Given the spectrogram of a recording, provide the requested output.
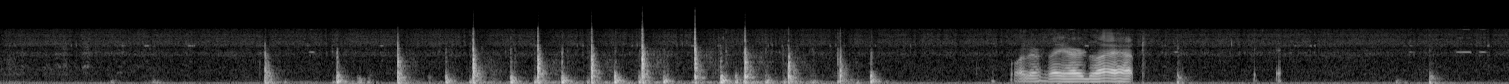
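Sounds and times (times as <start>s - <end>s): fireworks banging: 2.6s - 9.1s, 13.9s - 14.6s.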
